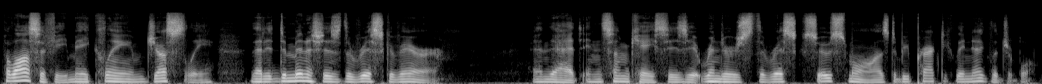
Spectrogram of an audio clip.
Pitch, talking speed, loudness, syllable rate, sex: 120 Hz, 155 wpm, -18 LUFS, 4.8 syllables/s, male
